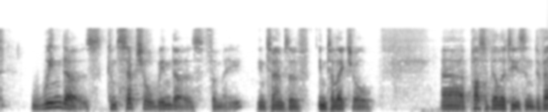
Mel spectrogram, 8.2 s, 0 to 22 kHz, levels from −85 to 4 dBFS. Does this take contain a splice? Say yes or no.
yes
